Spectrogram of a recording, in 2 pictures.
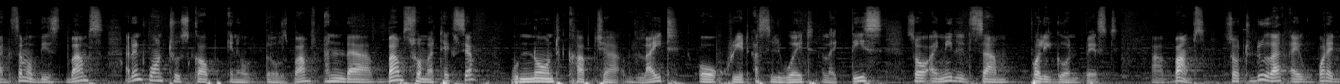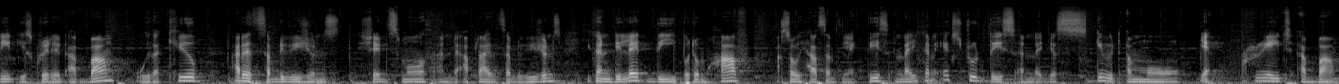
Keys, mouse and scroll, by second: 0.1-0.9 scroll down 2, 12.5-12.9 shift+drag, 12.9-14.9 shift+right drag, 13.6 shift+a, 15.2-15.7 scroll down 3, 15.7 ctrl+2, 16.7 shift+q, 16.9 right click, 17.0 KP_1, 18.0 ctrl+a, 18.6 Tab, 19.1 alt+z, 19.5 click, 20.3 x, 20.7 x, 21.6 alt+click, 22.4 e, 23.6 s, 24.9 alt+click, 25.3 Tab, 25.4 alt+z, 25.8 `.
